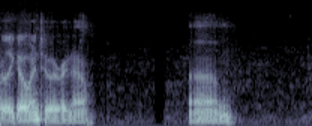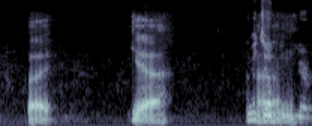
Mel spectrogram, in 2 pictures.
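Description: A man speaks with animation over an online call, in short bursts with pauses.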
